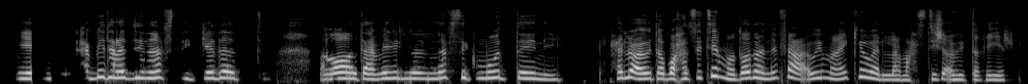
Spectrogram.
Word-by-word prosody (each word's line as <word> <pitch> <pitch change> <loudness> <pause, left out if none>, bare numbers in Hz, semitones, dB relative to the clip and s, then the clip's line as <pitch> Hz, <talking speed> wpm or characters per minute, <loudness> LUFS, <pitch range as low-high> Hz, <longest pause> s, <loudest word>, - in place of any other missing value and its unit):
يعني 270 0 0 0.2
بتحبّي 335 - -1
تهدّي 305 -2 +3
نَفْسِك 285 -4 -1
كده، 280 -2 +2 0.2
ت 255 - -26 0.6
آه، 265 +3 +5
تعملي 260 +3 +2
ل 270 0 0
لنَفْسِك 300 +1 -2
mood 295 0 +1
تاني. 240 -6 -1 0.4
حلو 295 +3 +2
أوي. 260 +1 +5
طَب 260 0 0
وحسّيتِ 265 +7 -1
الموضوع 280 -7 +3
ده 300 -1 +2
نِفِع 280 +1 -2
أوي 275 +3 -2
معاكِ 265 -1 -5
والّا 240 -10 0
ما 205 0 -5
حسّتيش 235 +4 -7
أوي 220 -2 -3
بتغيير؟ 210 0 -7
270 Hz, 150 wpm, -22 LUFS, 245-290 Hz, 0.6 s, آه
